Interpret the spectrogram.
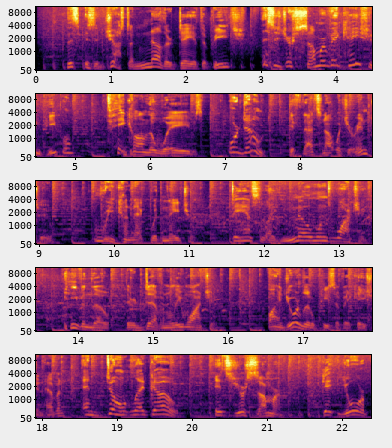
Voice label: Recycling anti-announcer, concerned, confident, conversational, cool, father, grandfather, mature, middle; Pacific Beach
